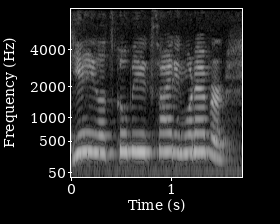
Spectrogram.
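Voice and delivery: mock excitement. Voicing the Aries new moon energy, mock excited. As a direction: ham up a giddy yay.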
